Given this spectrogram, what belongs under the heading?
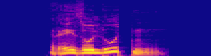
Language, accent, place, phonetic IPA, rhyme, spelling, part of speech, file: German, Germany, Berlin, [ʁezoˈluːtn̩], -uːtn̩, resoluten, adjective, De-resoluten.ogg
- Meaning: inflection of resolut: 1. strong genitive masculine/neuter singular 2. weak/mixed genitive/dative all-gender singular 3. strong/weak/mixed accusative masculine singular 4. strong dative plural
